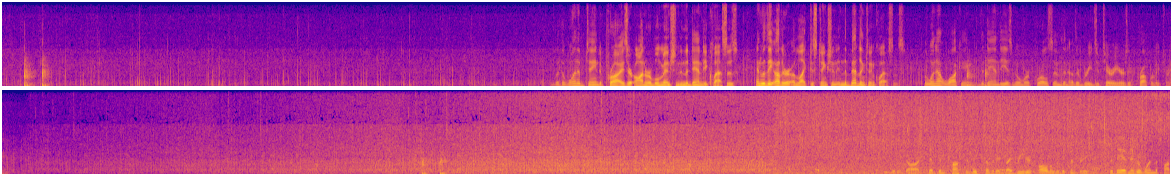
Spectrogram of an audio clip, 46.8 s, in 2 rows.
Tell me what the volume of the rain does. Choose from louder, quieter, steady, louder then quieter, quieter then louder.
louder.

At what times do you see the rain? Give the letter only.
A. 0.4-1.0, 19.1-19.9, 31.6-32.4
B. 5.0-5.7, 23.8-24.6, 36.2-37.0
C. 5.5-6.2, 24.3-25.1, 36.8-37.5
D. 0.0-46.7
D.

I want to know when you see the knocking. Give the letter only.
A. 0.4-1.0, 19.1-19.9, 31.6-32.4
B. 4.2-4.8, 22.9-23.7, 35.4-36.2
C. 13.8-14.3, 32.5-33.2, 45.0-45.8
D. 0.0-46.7
A.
